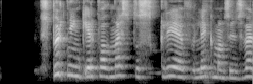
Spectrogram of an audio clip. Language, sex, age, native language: Icelandic, male, 12, Icelandic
